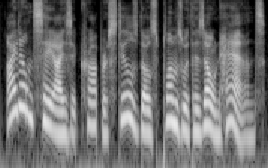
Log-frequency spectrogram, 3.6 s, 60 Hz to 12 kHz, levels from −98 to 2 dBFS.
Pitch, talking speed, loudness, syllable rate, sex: 225 Hz, 200 wpm, -16 LUFS, 4.4 syllables/s, female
